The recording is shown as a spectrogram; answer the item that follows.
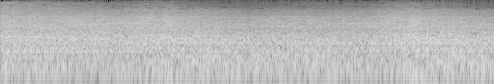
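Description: A sound effect for the animated title logo: a loud, steady rush of noise over a low rumble.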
